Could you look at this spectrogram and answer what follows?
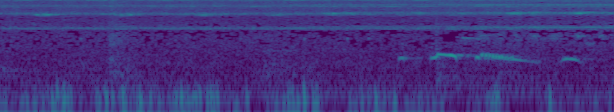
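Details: Dove coo in the thổ đồng style arriving after three seconds of low hum: soft lead note, stressed double hoot, a long gently falling drawl, and a short closing coo.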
